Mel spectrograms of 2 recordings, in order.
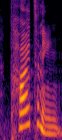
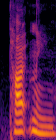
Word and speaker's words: tightening: 영국 발음은 약간 T 발음이 더 세게 나와요. 그러니까 tightening. 미국 발음은 tightening 하면 되겠죠.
